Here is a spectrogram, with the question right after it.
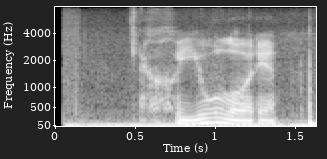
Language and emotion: Russian, neutral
